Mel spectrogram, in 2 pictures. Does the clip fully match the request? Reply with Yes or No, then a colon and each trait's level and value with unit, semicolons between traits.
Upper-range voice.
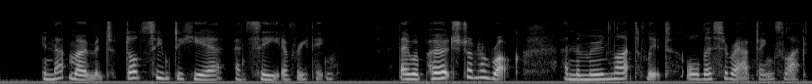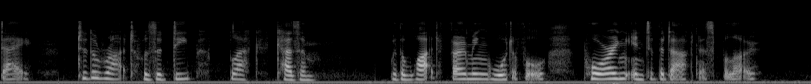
Yes: high, 225 Hz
